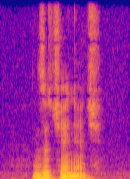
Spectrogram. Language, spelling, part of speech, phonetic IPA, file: Polish, zacieniać, verb, [zaˈt͡ɕɛ̇̃ɲät͡ɕ], LL-Q809 (pol)-zacieniać.wav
